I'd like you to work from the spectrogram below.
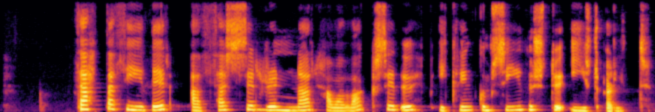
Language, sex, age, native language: Icelandic, female, 30-39, Icelandic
